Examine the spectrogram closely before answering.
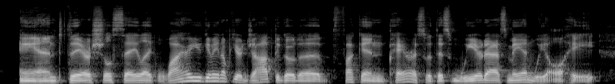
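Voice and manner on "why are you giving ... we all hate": ordinary delivery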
